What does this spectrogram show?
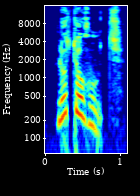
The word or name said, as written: autoroute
